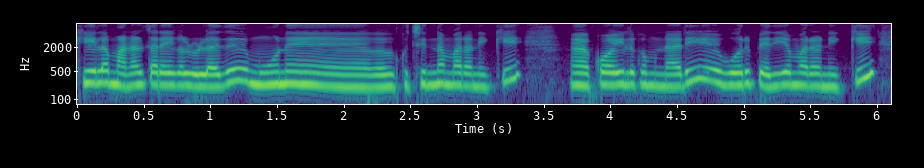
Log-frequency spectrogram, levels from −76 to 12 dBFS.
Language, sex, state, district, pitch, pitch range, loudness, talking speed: Tamil, female, Tamil Nadu, Kanyakumari, 230 Hz, 220-245 Hz, -12 LUFS, 115 wpm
